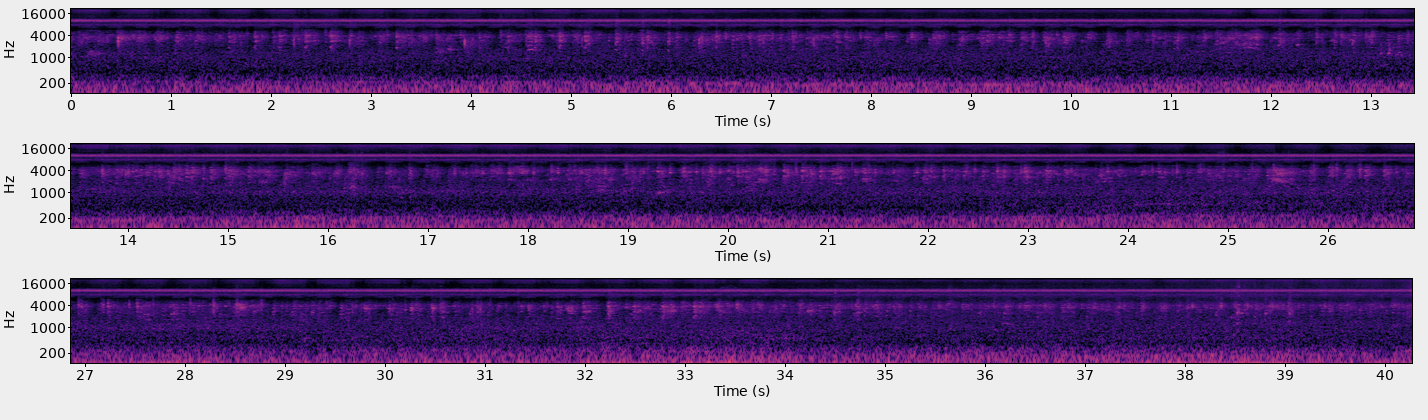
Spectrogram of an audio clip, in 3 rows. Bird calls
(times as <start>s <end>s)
31.8s 40.2s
